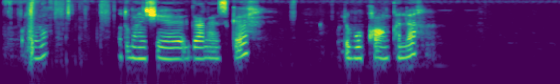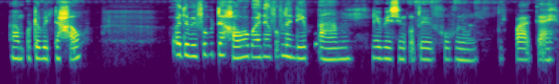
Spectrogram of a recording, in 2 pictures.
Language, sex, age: Wolof, female, 18-24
